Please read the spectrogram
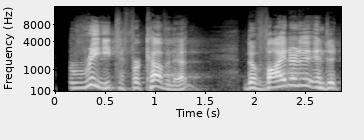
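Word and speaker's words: berit (ברית): This is the word berit. It's pronounced berit.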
